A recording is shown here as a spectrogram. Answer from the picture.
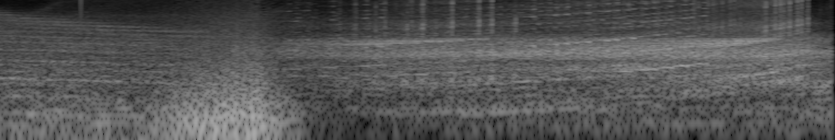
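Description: Sci-fi intro sound effects: falling tones over a low rumble that swells to its loudest and cuts off abruptly about two seconds in, then a whine of several pitches rising steadily toward the end, with faint high ticks.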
